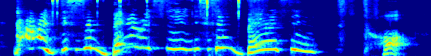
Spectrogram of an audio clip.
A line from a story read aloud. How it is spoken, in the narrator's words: Lisa just has enough and she yells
